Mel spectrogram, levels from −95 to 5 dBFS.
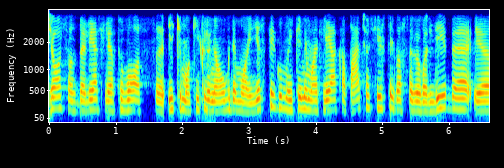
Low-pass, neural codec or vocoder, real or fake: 3.6 kHz; codec, 44.1 kHz, 7.8 kbps, Pupu-Codec; fake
